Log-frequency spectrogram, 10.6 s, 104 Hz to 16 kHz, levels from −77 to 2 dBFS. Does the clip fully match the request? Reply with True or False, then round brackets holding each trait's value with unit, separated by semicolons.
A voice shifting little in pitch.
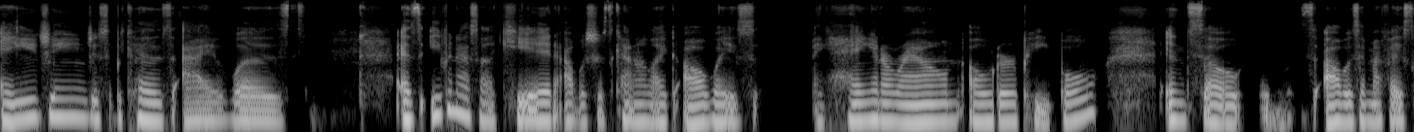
True (2.0 semitones)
